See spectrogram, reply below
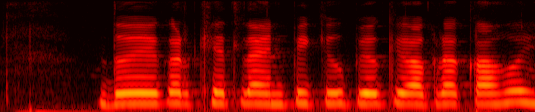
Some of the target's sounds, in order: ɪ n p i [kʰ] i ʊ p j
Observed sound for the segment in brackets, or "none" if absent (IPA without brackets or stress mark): k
